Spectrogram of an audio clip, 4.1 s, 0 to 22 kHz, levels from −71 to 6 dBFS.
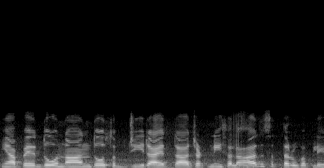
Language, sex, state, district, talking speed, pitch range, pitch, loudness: Hindi, female, Haryana, Jhajjar, 190 wpm, 205-215 Hz, 210 Hz, -16 LUFS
